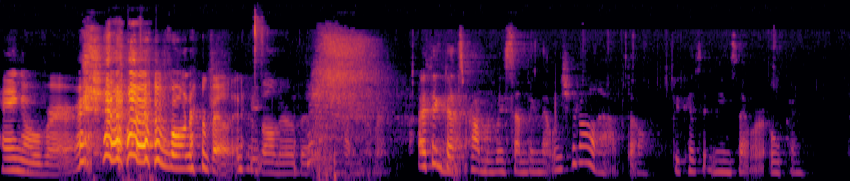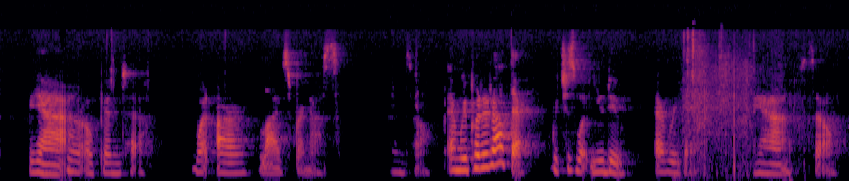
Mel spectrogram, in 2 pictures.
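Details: Adult woman, conversational speech; normal speech.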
